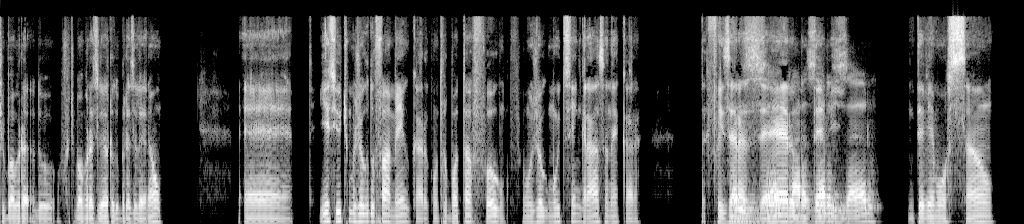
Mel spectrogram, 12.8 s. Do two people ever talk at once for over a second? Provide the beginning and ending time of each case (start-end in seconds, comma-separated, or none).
9.1-10.6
